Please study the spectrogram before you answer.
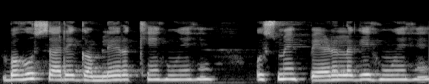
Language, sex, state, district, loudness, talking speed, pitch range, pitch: Hindi, female, Uttar Pradesh, Lucknow, -13 LUFS, 155 wpm, 215-230 Hz, 220 Hz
